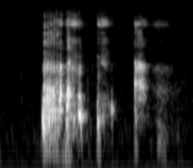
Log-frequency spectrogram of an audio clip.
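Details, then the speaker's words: Cough from a sick child: a harsh, rasping, machine-like cough in three bursts, the first a rapid cluster. "i sound like freaking machine when i cough what the hell is that you see what i mean this cough is really too stupid and terrible"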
